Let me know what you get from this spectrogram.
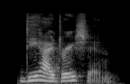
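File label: "dehydration", British English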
